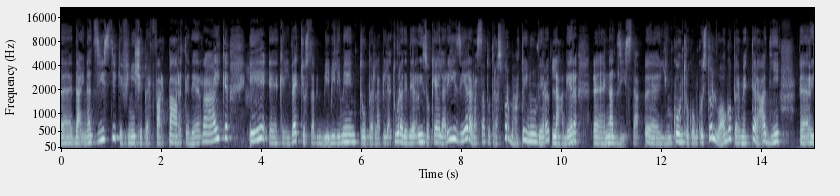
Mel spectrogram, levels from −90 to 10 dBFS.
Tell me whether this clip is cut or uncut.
cut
